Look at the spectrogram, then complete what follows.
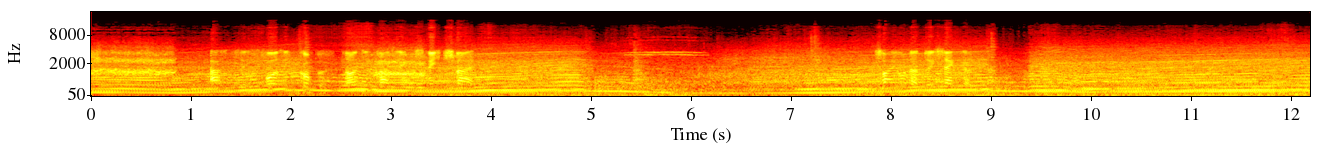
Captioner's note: engine sounds and co-pilot's instructions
